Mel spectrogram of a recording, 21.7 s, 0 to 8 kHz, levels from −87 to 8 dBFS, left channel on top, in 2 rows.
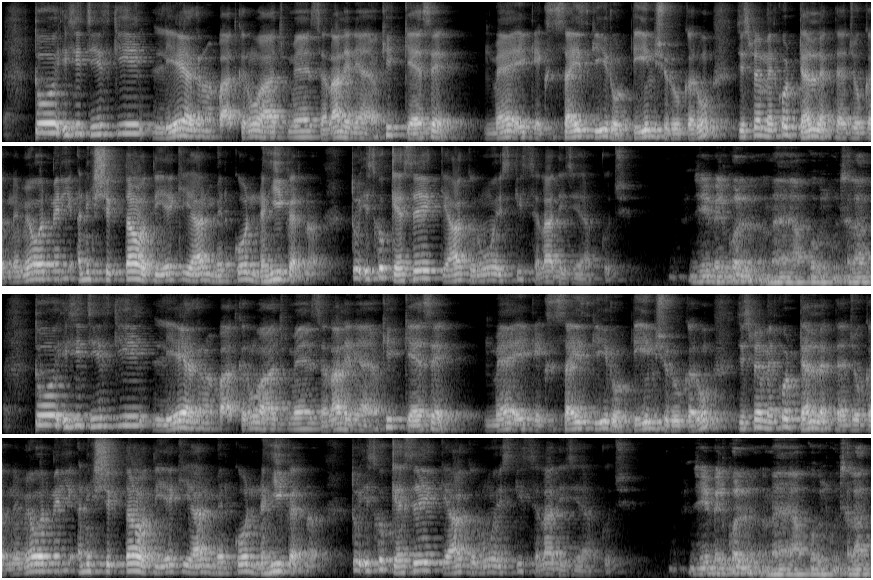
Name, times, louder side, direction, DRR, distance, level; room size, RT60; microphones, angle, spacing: voice 1, 0.0-5.5 6.0-14.8 15.2-18.2 18.5-18.6, left 1 dB, 30° left, 4 dB, 0.8 m, -21 dB
voice 2, 19.4-21.7, right 1 dB, 30° right, 0 dB, 2.6 m, -26 dB
11.5 x 4.2 x 5.8 m, 0.78 s
head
